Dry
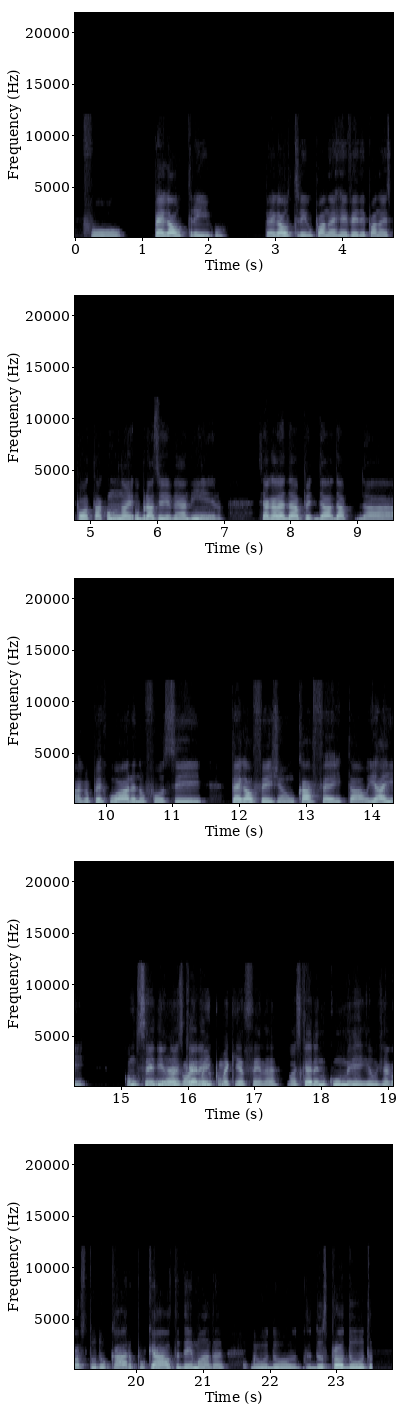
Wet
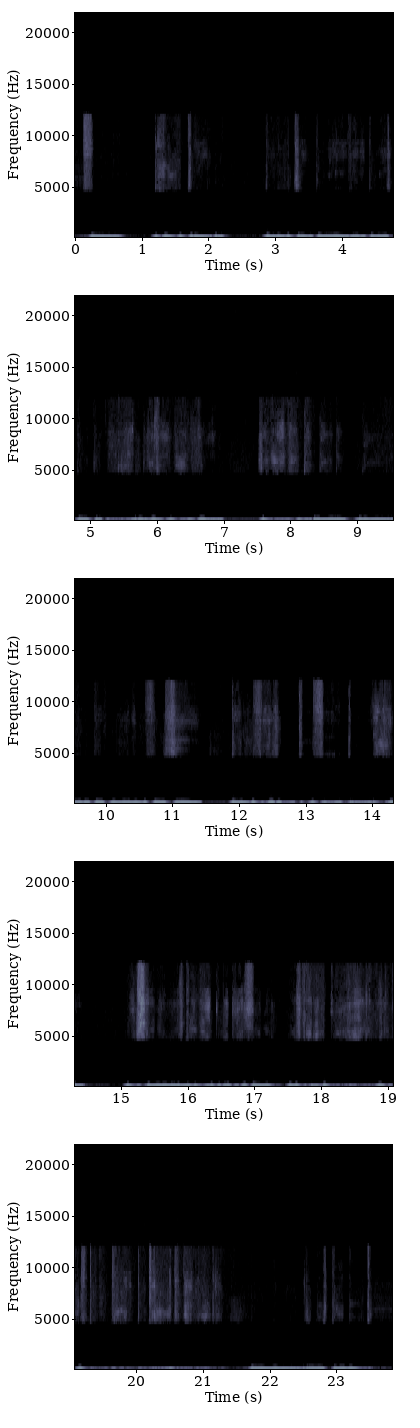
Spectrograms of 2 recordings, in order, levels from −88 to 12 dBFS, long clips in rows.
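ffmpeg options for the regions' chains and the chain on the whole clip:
ffmpeg -i in.wav -filter_complex "[0:a]asettb=1/sr,asplit=3[link_01][link_02][link_03];[link_01]atrim=end=12.634[link_04];[link_02]atrim=start=12.63:end=14.02,asetpts=PTS-STARTPTS,afade=type=in:duration=0.004:curve=qsin,afade=type=out:start_time=1.386:duration=0.004:curve=qsin,equalizer=frequency=2400:width_type=o:width=2.9:gain=-8,acompressor=threshold=-41dB:ratio=8:attack=3.2:release=140:knee=1:detection=peak[link_05];[link_03]atrim=start=14.016[link_06];[link_04][link_05]acrossfade=duration=0.004:curve1=hsin:curve2=qsin[link_07];[link_07][link_06]acrossfade=duration=0.004:curve1=qsin:curve2=hsin,highpass=45,afftfilt=real='re*(1-between(b*sr/4096,120,4800))':imag='im*(1-between(b*sr/4096,120,4800))':win_size=4096:overlap=0.75,acompressor=threshold=-51dB:ratio=8,volume=16dB" out.wav

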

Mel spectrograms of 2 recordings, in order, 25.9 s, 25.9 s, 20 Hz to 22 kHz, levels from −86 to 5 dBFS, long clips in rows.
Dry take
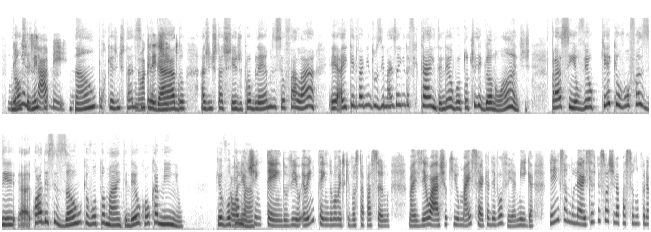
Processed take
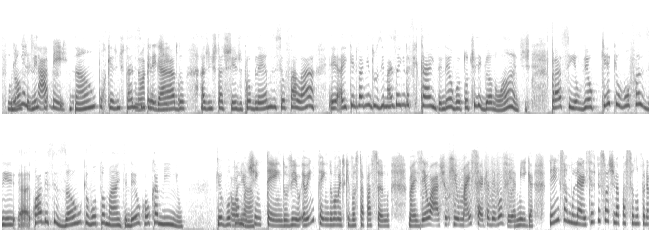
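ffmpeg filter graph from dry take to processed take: ffmpeg -i in.wav -filter_complex "[0:a]asettb=1/sr,asplit=3[link_01][link_02][link_03];[link_01]atrim=end=21.314[link_04];[link_02]atrim=start=21.31:end=23.19,asetpts=PTS-STARTPTS,afade=type=in:duration=0.004:curve=qsin,afade=type=out:start_time=1.876:duration=0.004:curve=qsin,aeval=exprs='val(0)+0.5*0.0158*sgn(val(0))':channel_layout=same,highpass=400,acrossover=split=3700[link_05][link_06];[link_06]acompressor=threshold=-41dB:ratio=4:attack=1:release=60[link_07];[link_05][link_07]amix=inputs=2:normalize=0[link_08];[link_03]atrim=start=23.186[link_09];[link_04][link_08]acrossfade=duration=0.004:curve1=hsin:curve2=qsin[link_10];[link_10][link_09]acrossfade=duration=0.004:curve1=qsin:curve2=hsin,acrossover=split=4400[link_11][link_12];[link_12]acompressor=threshold=-57dB:ratio=4:attack=1:release=60[link_13];[link_11][link_13]amix=inputs=2:normalize=0,highshelf=frequency=3400:gain=-11,acompressor=threshold=-37dB:ratio=6,volume=5.5dB" out.wav

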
